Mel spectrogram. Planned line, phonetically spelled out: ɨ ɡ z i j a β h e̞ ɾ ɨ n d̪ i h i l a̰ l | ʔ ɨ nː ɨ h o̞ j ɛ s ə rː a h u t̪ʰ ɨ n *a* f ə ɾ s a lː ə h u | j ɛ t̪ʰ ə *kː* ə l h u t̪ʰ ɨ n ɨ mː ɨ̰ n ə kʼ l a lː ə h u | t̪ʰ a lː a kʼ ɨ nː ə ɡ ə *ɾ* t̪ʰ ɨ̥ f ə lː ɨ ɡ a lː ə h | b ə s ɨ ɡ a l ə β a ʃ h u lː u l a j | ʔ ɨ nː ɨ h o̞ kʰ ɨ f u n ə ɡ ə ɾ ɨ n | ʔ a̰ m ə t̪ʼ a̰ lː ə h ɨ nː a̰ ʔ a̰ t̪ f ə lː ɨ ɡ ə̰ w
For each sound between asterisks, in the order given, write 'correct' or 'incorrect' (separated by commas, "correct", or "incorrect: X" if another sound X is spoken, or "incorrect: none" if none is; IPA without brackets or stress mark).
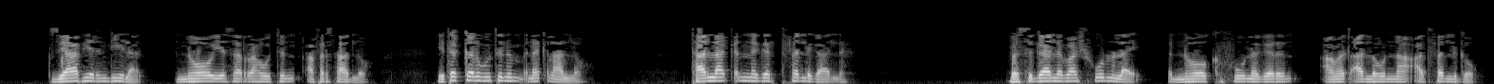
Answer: correct, correct, correct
